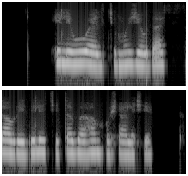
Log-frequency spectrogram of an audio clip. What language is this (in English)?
Pashto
